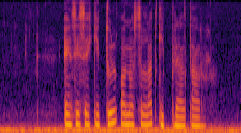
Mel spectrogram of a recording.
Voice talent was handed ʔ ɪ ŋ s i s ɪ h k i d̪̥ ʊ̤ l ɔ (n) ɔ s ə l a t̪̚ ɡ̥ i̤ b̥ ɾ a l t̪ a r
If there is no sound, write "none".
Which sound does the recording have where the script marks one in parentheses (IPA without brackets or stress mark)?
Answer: n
